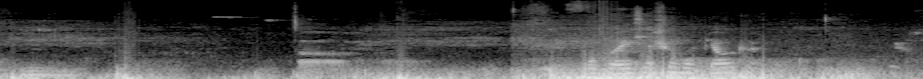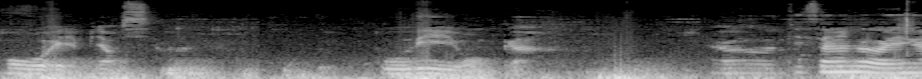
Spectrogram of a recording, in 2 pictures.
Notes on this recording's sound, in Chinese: 本期节目在户外录制，所以杂音可能比较多，请听众朋友见谅。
